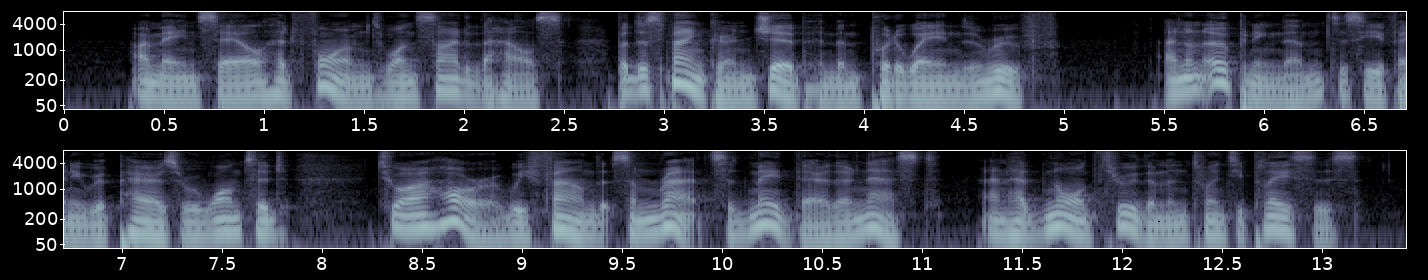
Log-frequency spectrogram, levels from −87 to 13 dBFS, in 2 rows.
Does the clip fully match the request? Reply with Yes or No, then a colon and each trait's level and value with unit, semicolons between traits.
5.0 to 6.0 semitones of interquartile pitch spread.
Yes: wide, 5.4 semitones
